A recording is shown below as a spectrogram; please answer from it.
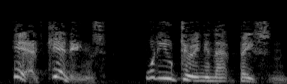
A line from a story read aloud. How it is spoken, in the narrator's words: Venables thundered indignantly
